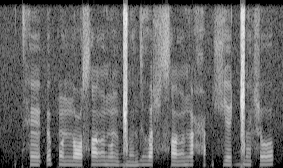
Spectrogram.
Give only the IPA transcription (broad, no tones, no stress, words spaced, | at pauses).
t̪ʰẽʔøpõ n̪osˤɛ̃ŋɡõ ɡ͡ǁə̃dɦɤɬ sˤə̃ŋɡə̃ħ | çeɡ͡ǁɛ̃ɬo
